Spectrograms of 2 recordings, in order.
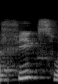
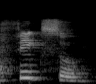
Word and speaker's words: fixo: sons estão na palavra fixo aí acontece isso também né o fixo a gente tem um x mas quando pronunciamos esse x tem o som de ks e aí e agora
